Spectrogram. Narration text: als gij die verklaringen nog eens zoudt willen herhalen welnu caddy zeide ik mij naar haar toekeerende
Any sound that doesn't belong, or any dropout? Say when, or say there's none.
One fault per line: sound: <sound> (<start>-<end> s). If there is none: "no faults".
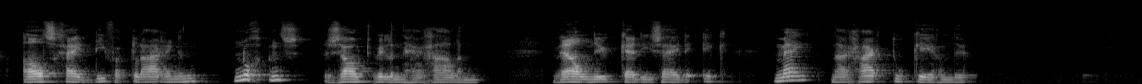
no faults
